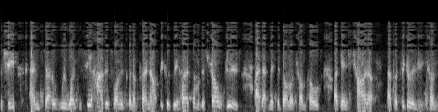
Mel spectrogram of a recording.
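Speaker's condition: No condition

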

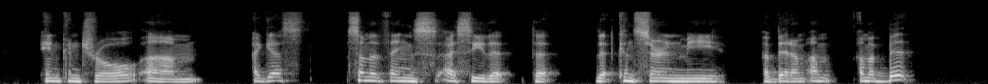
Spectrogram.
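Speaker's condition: Stutter; speech impediment, formerly much worse; milder than in the past, still stutters during interview; word repetitions, fluent when singing, stutter slows speech; repeated words

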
